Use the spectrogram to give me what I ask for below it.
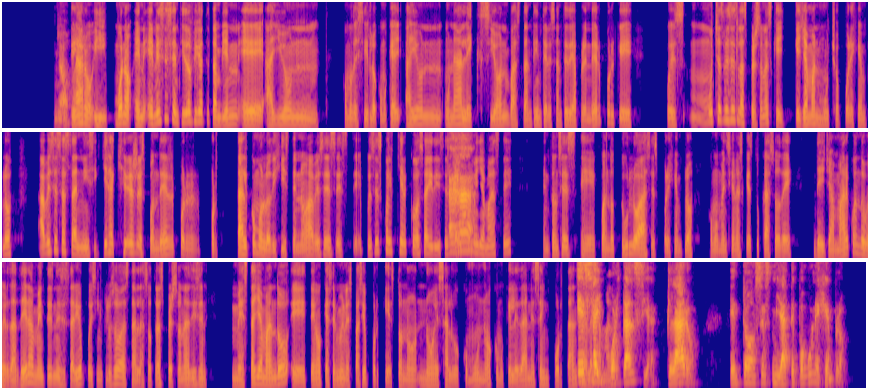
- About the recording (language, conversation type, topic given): Spanish, podcast, ¿Cómo decides cuándo llamar en vez de escribir?
- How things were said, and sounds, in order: none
